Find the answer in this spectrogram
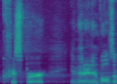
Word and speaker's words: CRISPR: once and then i'm just going to say crispr it's like the crisper drawer in your refrigerator that's how you pronounce it all right so um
